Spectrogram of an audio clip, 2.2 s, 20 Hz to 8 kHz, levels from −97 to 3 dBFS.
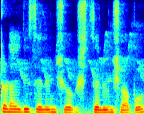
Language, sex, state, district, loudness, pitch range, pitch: Telugu, female, Telangana, Karimnagar, -16 LUFS, 170-190 Hz, 180 Hz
